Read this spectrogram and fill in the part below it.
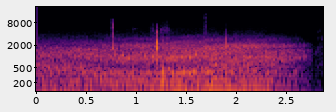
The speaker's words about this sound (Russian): Так, тут опять какой-то автобус приближается, так что я приторможу запись этого продолжительного интро.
